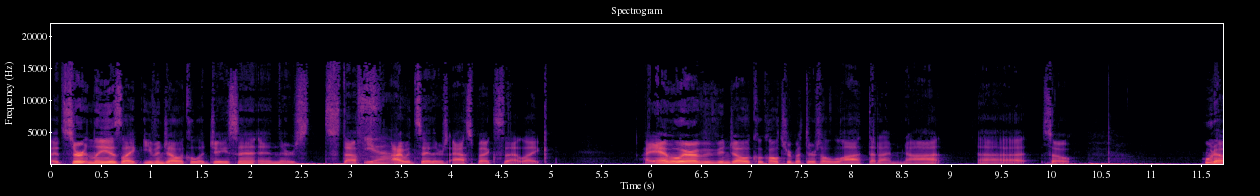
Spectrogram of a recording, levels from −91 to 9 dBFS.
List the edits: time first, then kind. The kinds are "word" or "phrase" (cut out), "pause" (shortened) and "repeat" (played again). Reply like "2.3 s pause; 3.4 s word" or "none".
none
